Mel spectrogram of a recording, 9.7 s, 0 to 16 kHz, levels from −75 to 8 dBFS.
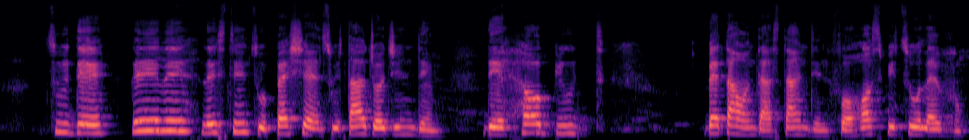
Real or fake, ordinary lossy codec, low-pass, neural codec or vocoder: fake; none; 14.4 kHz; vocoder, 48 kHz, 128 mel bands, Vocos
